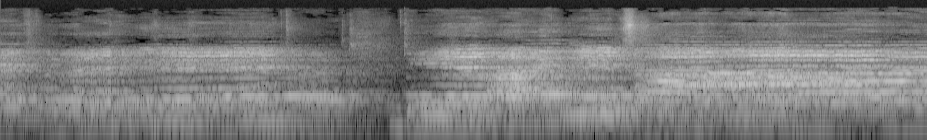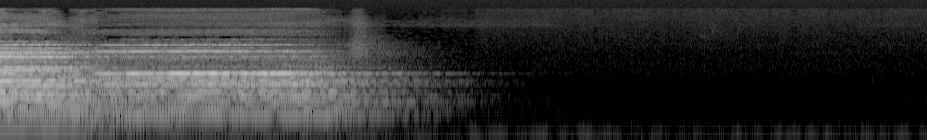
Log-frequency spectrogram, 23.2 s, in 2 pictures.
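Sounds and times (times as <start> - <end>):
chorale sung by four voices: 0.0 - 16.9.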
